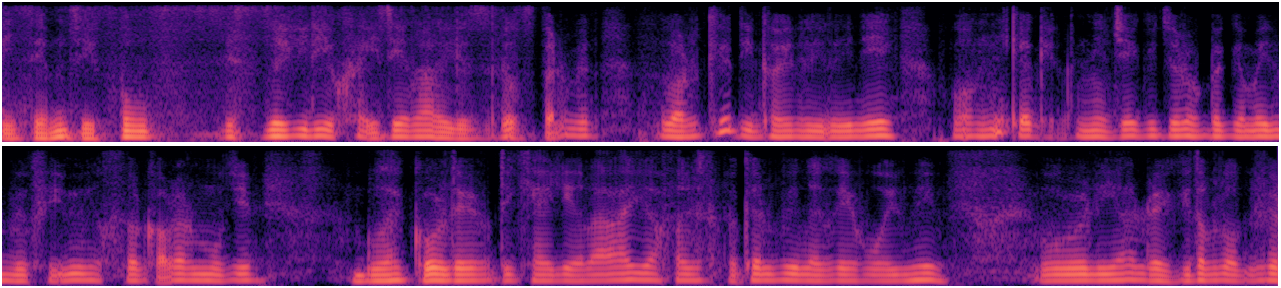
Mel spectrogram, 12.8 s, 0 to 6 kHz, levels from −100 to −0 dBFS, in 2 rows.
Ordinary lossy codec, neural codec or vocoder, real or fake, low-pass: none; codec, 16 kHz in and 24 kHz out, 0.4 kbps, LongCat-Audio-Codec, four codebook decoder; fake; 5.4 kHz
